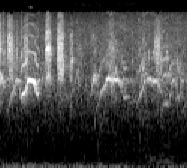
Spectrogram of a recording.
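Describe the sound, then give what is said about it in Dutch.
Dense, continuous chirping and twittering from many small birds such as budgerigars, cockatiels and zebra finches, high-pitched and overlapping, with a low rumble underneath and no one speaking. “En eh, ja, is het een boel kwetter geworden, maar hebben ze wel enorm de ruimte gekregen.”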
